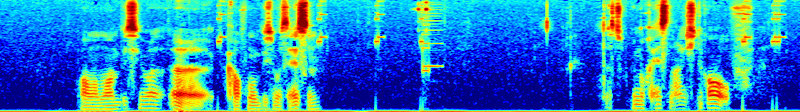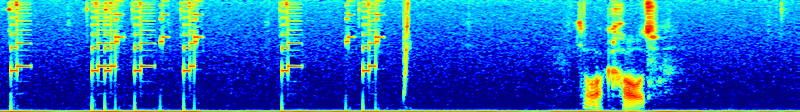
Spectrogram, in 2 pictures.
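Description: Short electronic beeps sound as game menu items are clicked.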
